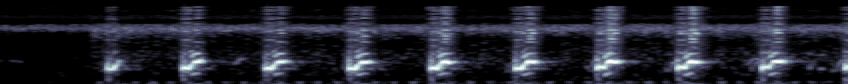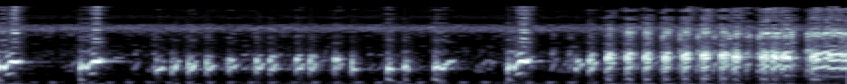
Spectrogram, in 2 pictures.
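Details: White-breasted waterhen uttering a steady series of short, clipped notes about three per second, then a faster jumbled run and a loud harsh chorus at the close.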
